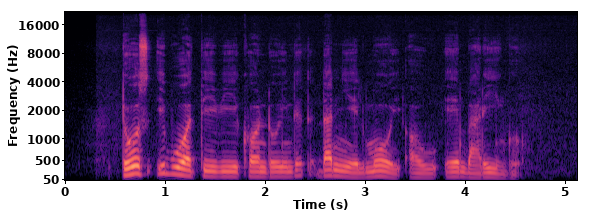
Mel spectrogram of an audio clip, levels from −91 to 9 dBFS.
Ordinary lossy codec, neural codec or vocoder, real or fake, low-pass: none; none; real; none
